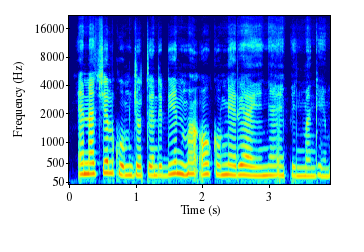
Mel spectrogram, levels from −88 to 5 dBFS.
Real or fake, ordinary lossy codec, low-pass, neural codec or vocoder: fake; none; none; codec, 44.1 kHz, 7.8 kbps, Pupu-Codec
